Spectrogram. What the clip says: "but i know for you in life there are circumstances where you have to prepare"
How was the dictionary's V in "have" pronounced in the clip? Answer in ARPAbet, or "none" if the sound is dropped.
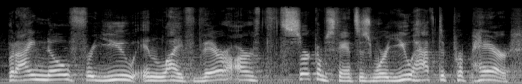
F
